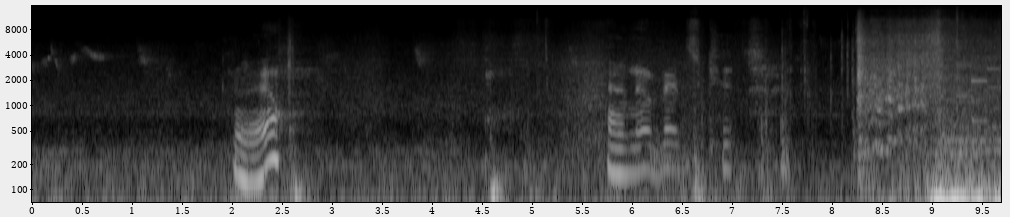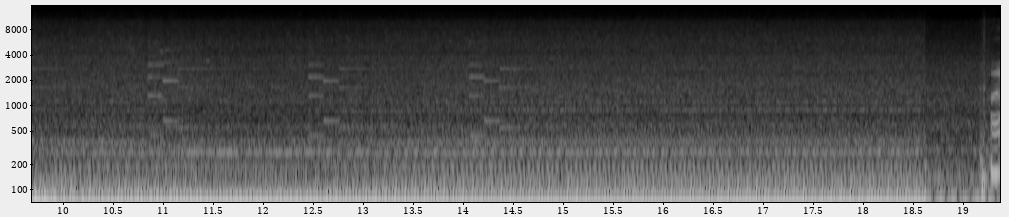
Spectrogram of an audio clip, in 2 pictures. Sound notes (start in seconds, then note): 6.5 speaks faintly; 8.2 engine starts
